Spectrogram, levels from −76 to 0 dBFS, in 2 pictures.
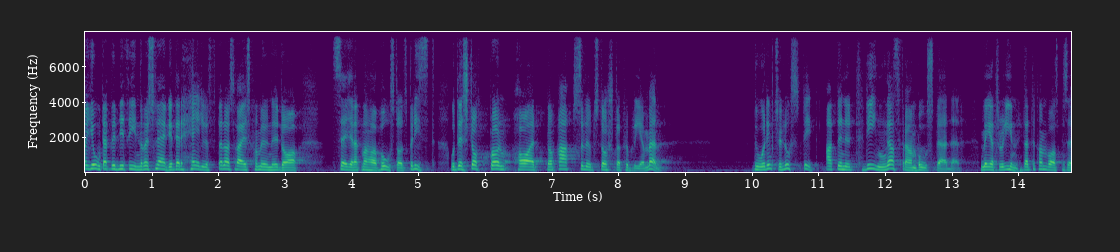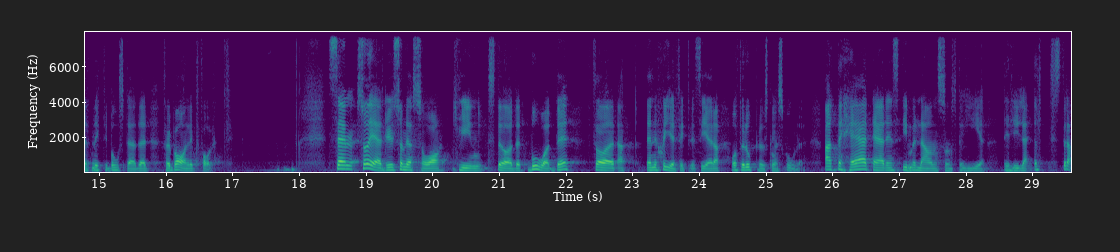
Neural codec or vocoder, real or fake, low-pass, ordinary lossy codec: codec, 16 kHz, 1 kbps, FunCodec, trained on LibriTTS, 50 frames a second; fake; none; none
